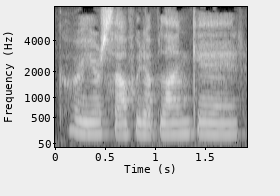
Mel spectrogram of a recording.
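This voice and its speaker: A woman guiding a yoga nidra meditation in a soothing way, leaving long pauses between phrases. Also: medium pitch, completely flat delivery, a bit bright. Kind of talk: guided meditation.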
